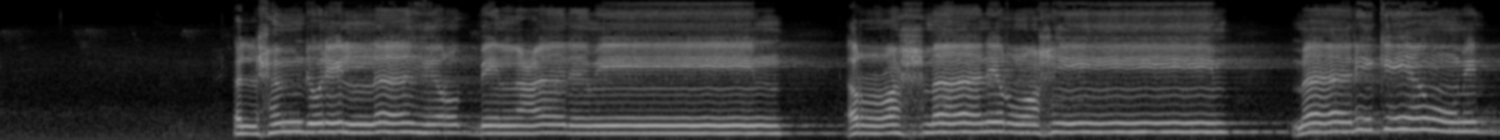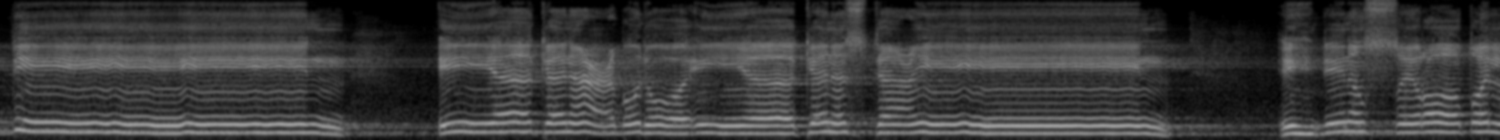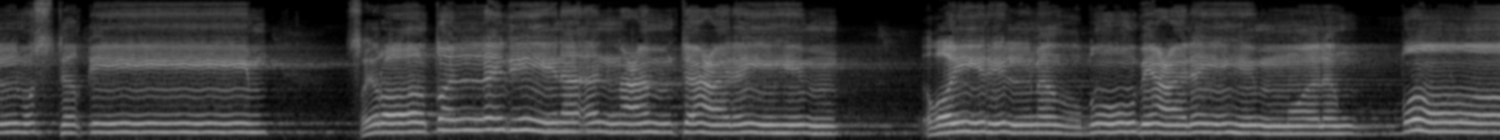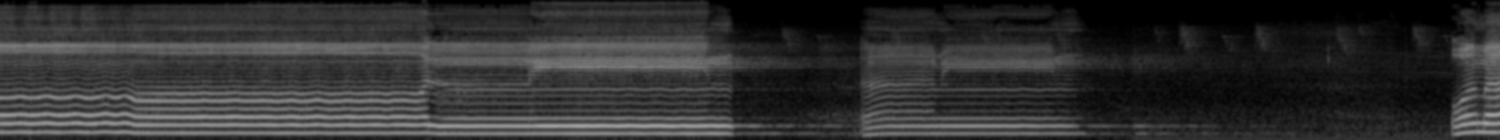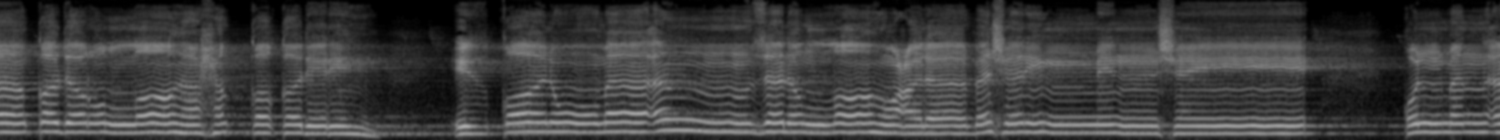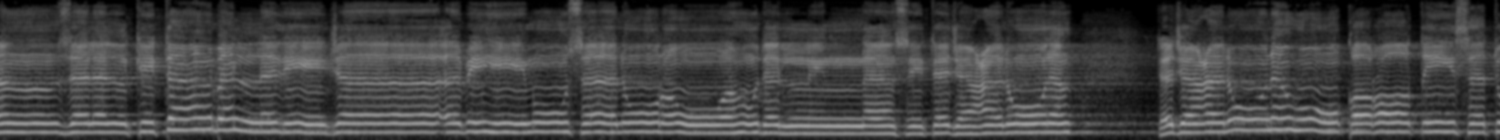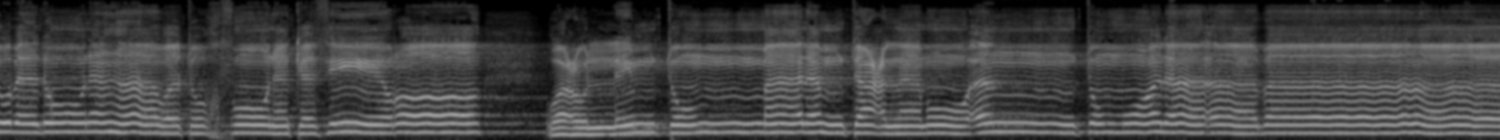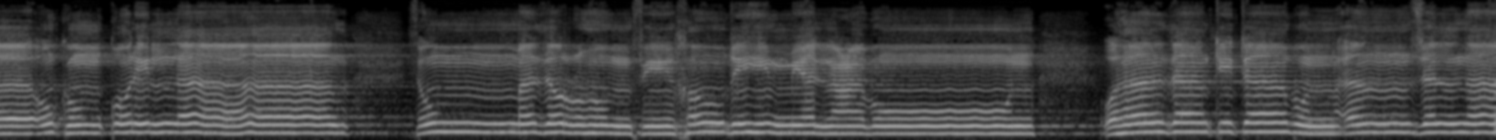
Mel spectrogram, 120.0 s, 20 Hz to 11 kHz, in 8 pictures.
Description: صلاة العشاء للقارئ بندر بليلة 8 جمادي الأول 1444 هـ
